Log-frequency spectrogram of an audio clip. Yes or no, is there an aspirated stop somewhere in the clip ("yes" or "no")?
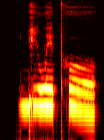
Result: yes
